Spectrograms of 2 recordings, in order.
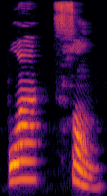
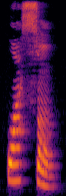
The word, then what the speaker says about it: poisson: Très bien, poisson. Ya, S-nya 2 di tengah-tengah, dia terbaca S. Jadi ini poisson.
